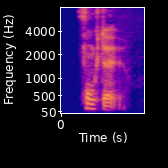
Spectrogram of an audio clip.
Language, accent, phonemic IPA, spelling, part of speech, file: French, France, /fɔ̃k.tœʁ/, foncteur, noun, LL-Q150 (fra)-foncteur.wav
- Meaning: functor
